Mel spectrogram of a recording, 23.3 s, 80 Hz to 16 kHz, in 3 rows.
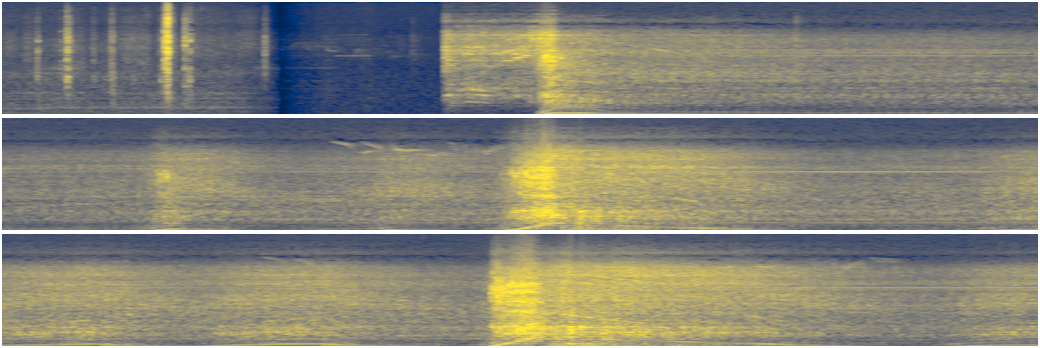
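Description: A Mercedes SL600 with a V12 bi-turbo engine starts from idle and pulls through several rising, falling surges of acceleration on the road, building to loud revving bursts between steadier cruising hum, heard from inside the car.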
